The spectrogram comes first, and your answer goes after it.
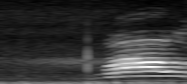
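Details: House cat sitting on a washing machine, talking to its owner indoors: a drawn-out harmonic meow rising and holding steady before easing down, preceded by a faint tick, over low background hum.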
